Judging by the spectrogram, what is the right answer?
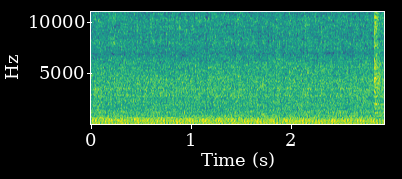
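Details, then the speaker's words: Toyota Levin GTZ under restoration, petrol engine idling: rough, raspy puffing pulse about three beats a second from a large exhaust leak underneath. "It's got one hell of an exhaust leak under it. I can hear it."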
